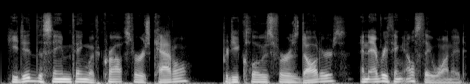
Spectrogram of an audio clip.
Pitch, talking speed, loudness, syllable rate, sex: 110 Hz, 255 wpm, -16 LUFS, 6.8 syllables/s, male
